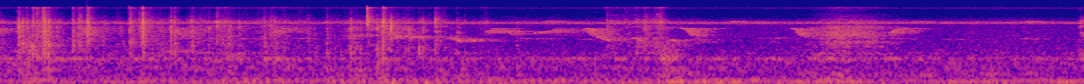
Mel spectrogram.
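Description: Plastic parts packet crinkling and rustling with many small crackles as it is torn open by hand to take out a new oil seal, busiest in the first couple of seconds. A few bird chirps sound in the background about halfway through.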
